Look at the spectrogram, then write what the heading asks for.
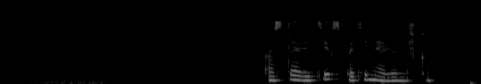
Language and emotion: Russian, neutral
